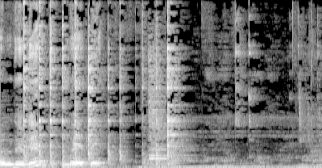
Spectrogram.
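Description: A metal whisk clinks down onto a small plate.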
